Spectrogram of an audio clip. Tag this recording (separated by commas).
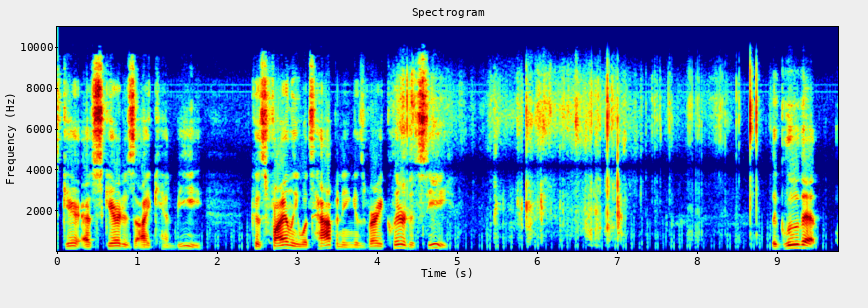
Speech, inside a small room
